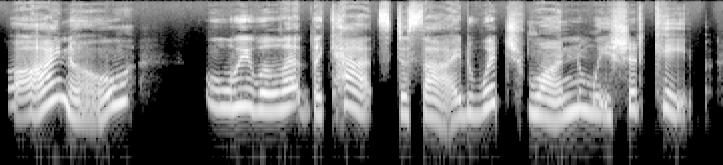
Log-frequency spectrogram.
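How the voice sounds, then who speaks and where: A woman's voice: sits high, lively intonation, slow, no echo, studio quality, heavily acted. A woman voicing a very old wife in a storybook, exasperated and practical, scolding with emphatic phrasing. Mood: decisive.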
